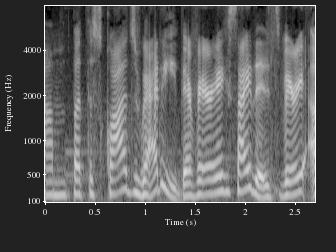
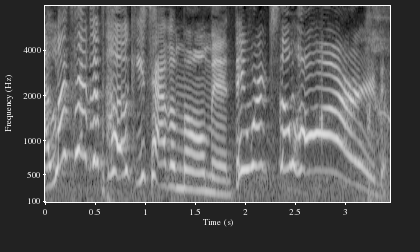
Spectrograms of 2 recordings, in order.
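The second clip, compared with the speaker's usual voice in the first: Pearl's voice. Acted. Pearl asking for a treat for the Pokemon, high coo. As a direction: coo it with a laugh. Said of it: "Then Pearl pipes in".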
